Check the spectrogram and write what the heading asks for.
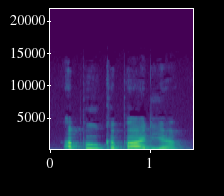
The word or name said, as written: Apu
